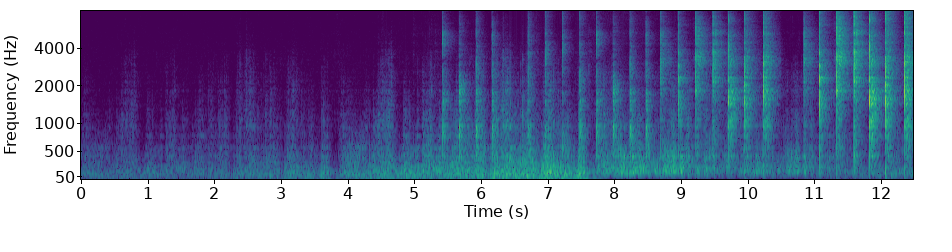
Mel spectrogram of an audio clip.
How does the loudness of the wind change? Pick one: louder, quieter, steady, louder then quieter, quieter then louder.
louder then quieter.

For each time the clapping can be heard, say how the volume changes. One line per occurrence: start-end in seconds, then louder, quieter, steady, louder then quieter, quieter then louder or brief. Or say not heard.
5.3-12.4 louder.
